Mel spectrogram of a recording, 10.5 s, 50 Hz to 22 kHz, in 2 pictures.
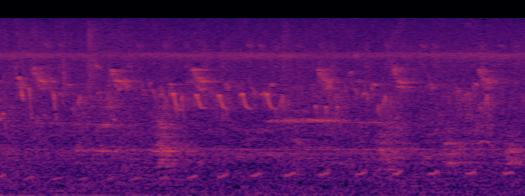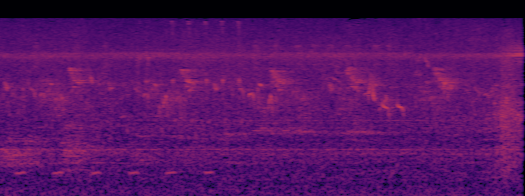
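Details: Greater coucal, 13/06/2020, delivering a long series of deep booming hoots, about two per second, climbing slightly in pitch before stopping, amid a chorus of small songbirds and a constant high hiss.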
